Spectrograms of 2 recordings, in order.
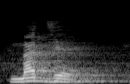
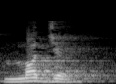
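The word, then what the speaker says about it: मध्ये: Madhye. So that become, in modern English mispronunciation, Madhye becomes Modje. The dhya, that sound, dhya, all becomes merged into a j, tar moje.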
